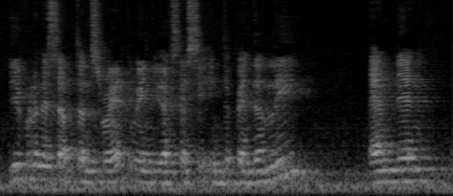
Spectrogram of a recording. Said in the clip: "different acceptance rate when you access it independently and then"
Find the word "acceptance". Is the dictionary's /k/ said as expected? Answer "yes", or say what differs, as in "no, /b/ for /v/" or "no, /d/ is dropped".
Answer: no, /k/ is dropped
